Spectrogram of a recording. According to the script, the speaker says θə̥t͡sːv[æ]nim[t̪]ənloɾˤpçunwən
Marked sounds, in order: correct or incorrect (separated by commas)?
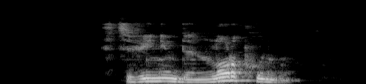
incorrect, incorrect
